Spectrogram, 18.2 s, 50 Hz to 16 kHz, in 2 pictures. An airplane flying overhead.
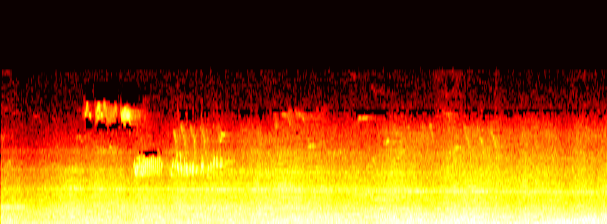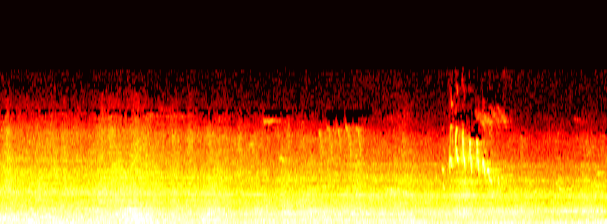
12.5 18.2

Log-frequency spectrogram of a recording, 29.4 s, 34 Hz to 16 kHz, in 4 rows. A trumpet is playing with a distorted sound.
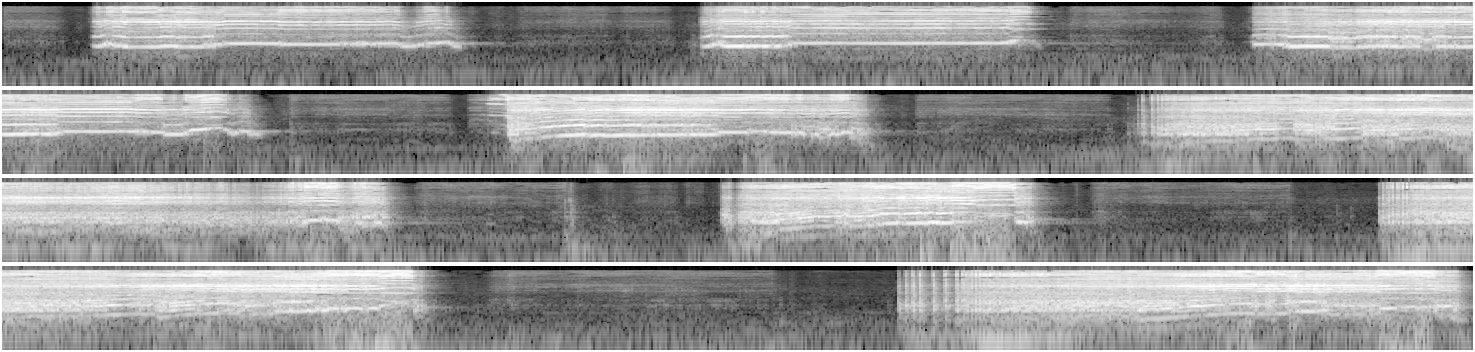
0.3 2.4, 3.4 5.3, 6.1 8.7, 9.7 11.9, 12.9 16.7, 18.3 20.0, 21.5 24.3, 26.5 29.4

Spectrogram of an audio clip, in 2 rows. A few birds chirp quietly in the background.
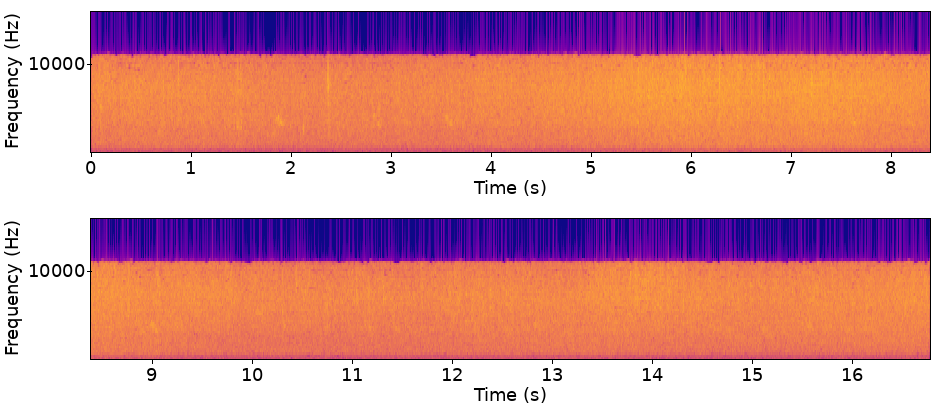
1.8 4.7, 9.0 11.9

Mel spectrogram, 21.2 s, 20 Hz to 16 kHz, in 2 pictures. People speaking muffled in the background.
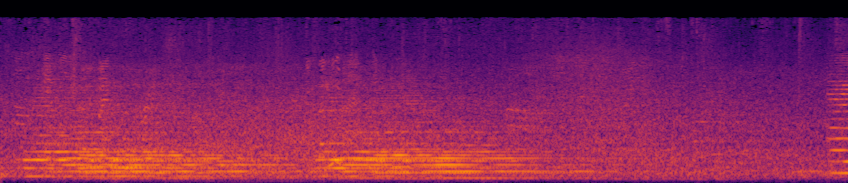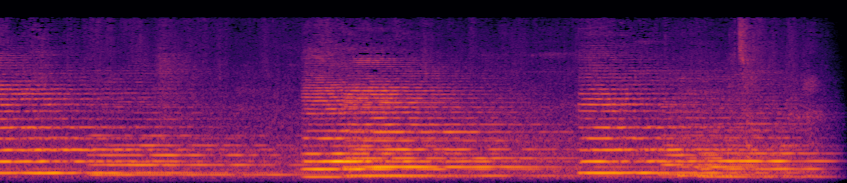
6.8 10.3

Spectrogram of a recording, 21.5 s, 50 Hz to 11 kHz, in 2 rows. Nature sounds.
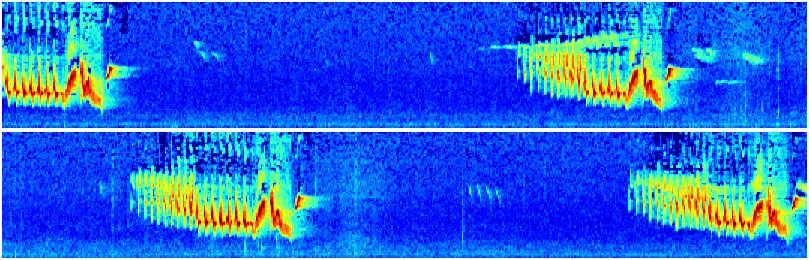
14.8 19.1

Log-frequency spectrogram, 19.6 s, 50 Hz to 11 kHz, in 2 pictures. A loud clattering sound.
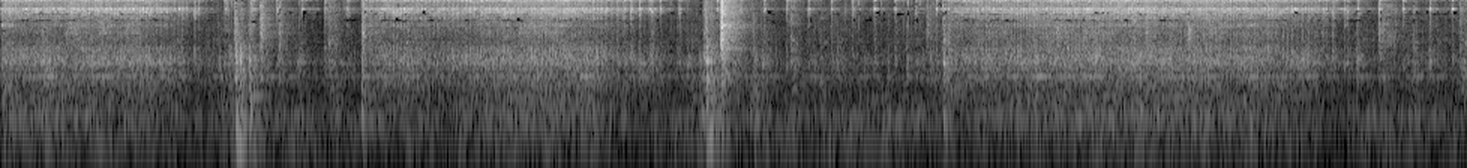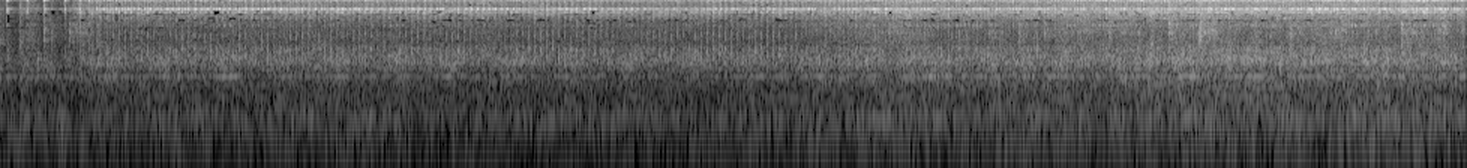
4.7 5.1

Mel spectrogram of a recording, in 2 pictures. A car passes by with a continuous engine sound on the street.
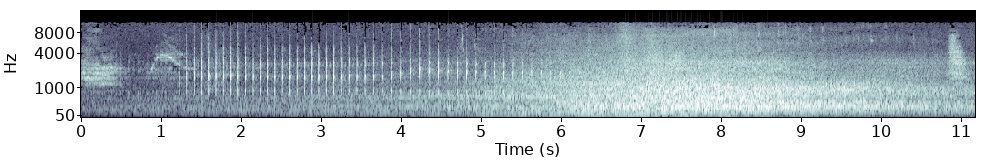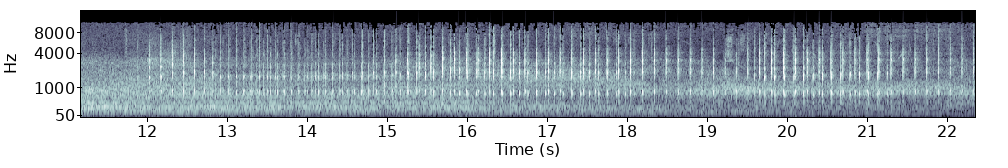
5.1 10.7

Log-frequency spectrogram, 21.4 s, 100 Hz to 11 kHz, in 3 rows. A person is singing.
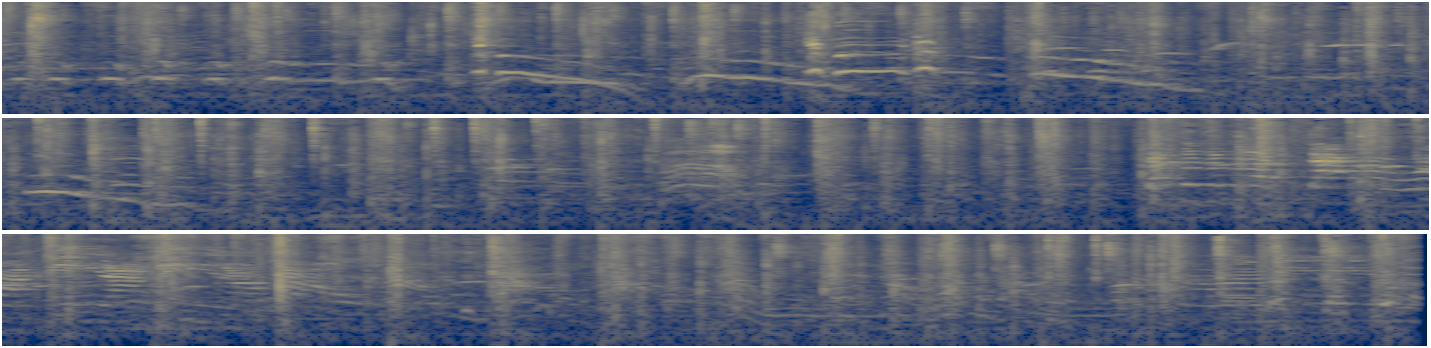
12.9 17.0, 20.3 21.4

